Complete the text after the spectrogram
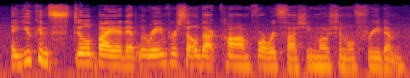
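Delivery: ordinary delivery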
